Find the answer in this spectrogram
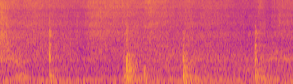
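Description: Pork mince and vegetables sizzling in a steel wok, with a wooden spatula scraping and knocking against the pan about every half second.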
